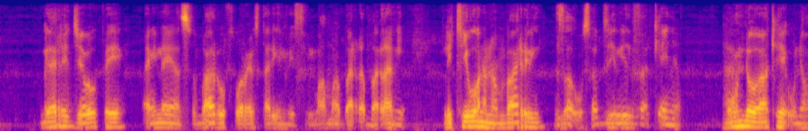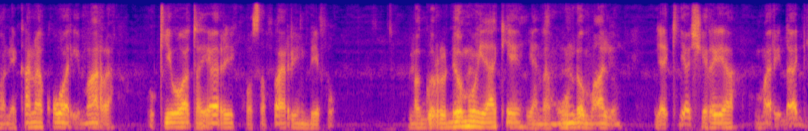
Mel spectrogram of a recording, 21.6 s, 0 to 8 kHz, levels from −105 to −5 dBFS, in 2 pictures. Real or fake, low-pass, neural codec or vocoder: fake; 7.2 kHz; codec, 24 kHz, 1.5 kbps, HILCodec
